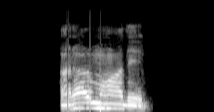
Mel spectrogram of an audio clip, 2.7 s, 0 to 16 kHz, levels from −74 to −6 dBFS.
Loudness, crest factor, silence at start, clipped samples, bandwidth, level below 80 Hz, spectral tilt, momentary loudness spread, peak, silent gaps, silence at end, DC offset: -11 LUFS; 14 dB; 0.75 s; under 0.1%; 7 kHz; -40 dBFS; -9 dB/octave; 9 LU; 0 dBFS; none; 0.85 s; under 0.1%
